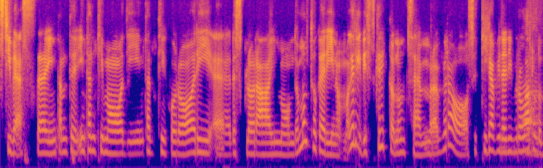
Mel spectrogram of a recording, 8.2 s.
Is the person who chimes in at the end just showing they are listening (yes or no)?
no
